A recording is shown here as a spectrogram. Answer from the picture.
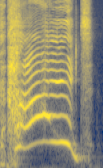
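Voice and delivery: very high alarmed yell; screamed command. A narrator's reading. Jonas as the bag is torn away, screaming. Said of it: "schreit Jonas".

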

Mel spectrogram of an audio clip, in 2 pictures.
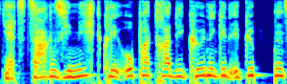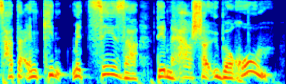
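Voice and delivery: put-on high, incredulous boyish voice; can't believe the gossip; amazed boy Tom. Tom stunned by news about the queen's child.

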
